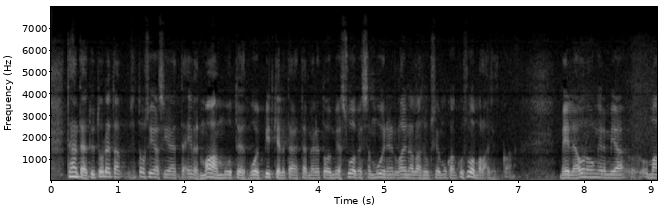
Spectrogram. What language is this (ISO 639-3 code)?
fin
